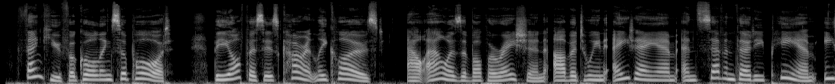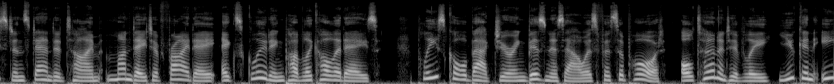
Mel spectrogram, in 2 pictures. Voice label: On Hold Australian Female; commercial voiceover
